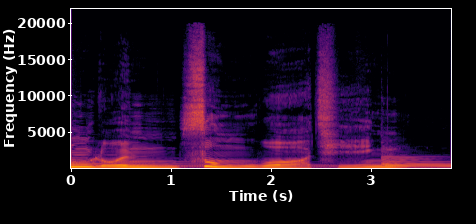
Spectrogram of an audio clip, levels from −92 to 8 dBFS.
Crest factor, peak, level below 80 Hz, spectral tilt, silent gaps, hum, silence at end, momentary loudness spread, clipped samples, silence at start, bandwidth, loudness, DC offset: 14 dB; -8 dBFS; -48 dBFS; -6.5 dB/octave; none; none; 0 s; 14 LU; under 0.1%; 0 s; 19 kHz; -24 LUFS; under 0.1%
